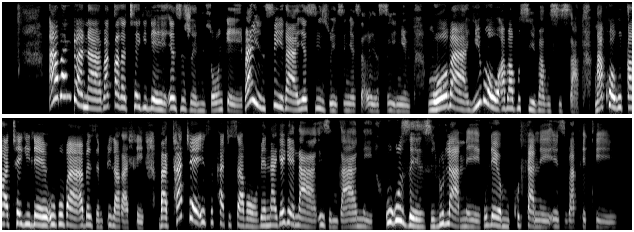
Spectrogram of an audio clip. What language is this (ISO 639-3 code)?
nde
